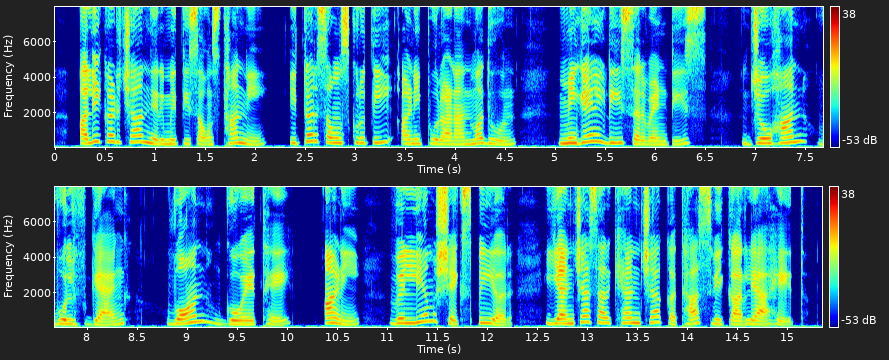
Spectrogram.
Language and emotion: Marathi, neutral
